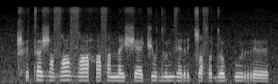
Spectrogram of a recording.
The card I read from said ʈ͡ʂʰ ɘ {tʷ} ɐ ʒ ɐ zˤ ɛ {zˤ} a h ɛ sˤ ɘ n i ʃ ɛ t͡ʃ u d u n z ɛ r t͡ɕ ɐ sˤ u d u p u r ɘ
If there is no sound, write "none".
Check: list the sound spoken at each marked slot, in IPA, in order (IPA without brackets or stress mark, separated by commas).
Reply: t, zˤ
